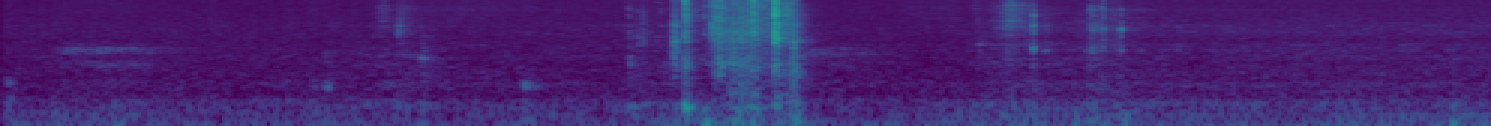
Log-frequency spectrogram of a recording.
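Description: Quiet room with faint handling noises from craft work: a brief scrape or rustle about three seconds in, then a few light clicks a second later.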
